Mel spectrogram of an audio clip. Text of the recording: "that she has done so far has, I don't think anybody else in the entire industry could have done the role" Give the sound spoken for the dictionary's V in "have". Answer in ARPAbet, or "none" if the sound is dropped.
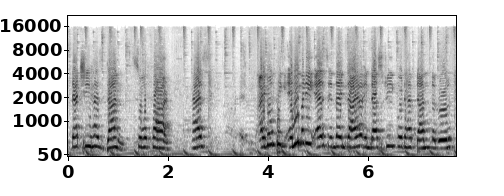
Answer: V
